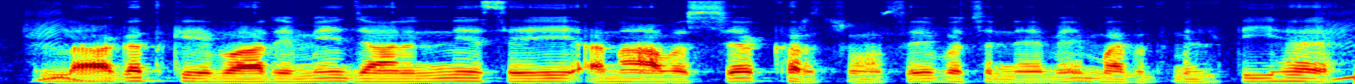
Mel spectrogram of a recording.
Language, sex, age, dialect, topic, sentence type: Hindi, male, 31-35, Awadhi Bundeli, banking, statement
